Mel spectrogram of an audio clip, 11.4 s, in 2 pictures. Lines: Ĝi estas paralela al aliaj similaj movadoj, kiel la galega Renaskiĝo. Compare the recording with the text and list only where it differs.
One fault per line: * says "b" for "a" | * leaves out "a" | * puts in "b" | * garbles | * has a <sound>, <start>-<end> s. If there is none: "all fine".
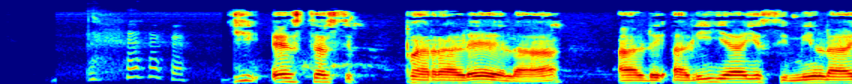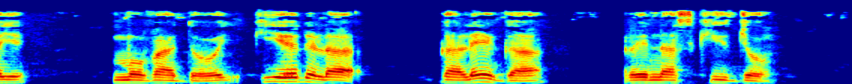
* has a laugh, 0.6-1.3 s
